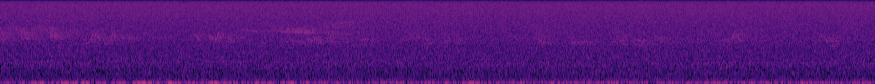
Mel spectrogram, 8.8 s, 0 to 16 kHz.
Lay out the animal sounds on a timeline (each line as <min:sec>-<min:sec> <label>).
0:00.0-0:01.1 Ovenbird (Seiurus aurocapilla)
0:00.0-0:08.8 Red-eyed Vireo (Vireo olivaceus)
0:02.3-0:03.7 Black-throated Blue Warbler (Setophaga caerulescens)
